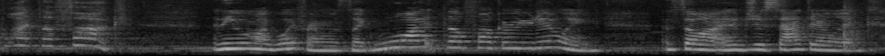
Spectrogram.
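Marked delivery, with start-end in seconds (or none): 0.0-0.9 high-pitched incredulous exclamation; mock-outraged high voice; retold shocked outcry. Retells her shock at driver. 2.8-4.5 high, slow, drawn-out disbelief; mock outrage, pitched up; imitated outraged boyfriend. Acts out boyfriend scolding driver.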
